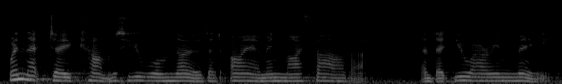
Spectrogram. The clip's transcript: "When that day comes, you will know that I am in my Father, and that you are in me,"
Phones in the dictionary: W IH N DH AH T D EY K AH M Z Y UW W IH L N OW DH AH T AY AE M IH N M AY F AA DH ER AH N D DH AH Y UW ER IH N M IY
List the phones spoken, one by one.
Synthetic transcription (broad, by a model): W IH N DH AH T D EY K AH M Z Y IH W IH L N OW DH AH T AY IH M IH N M AY F AA DH ER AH N DH AH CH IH ER IH N M IY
